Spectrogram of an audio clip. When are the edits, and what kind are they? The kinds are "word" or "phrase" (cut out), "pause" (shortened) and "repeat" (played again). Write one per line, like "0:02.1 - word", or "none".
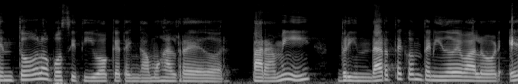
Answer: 0:02.4 - pause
